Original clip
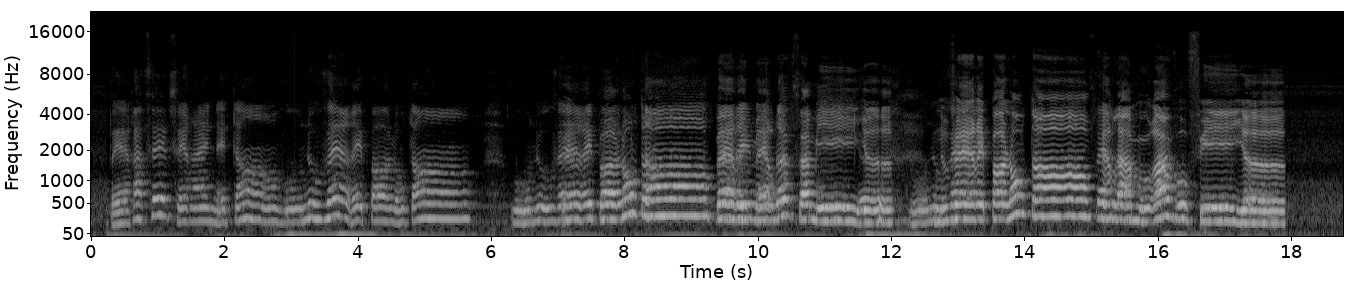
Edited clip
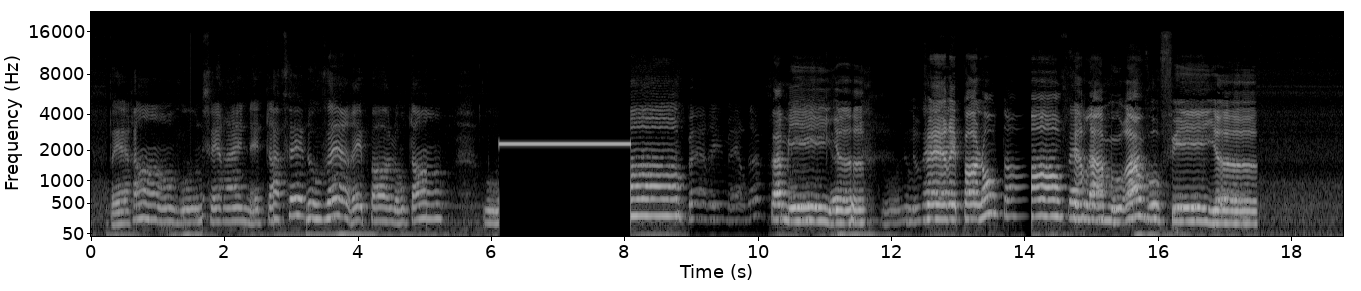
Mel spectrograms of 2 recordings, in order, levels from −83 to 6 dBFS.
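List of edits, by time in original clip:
0.67–1.16 swap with 2.23–3.22
5.03–5.45 cut
6.53–8.51 bleep 2280 Hz -23 dBFS
9.26–10.75 dip -22 dB, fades 0.20 s
12.08–13.03 dip -11 dB, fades 0.14 s
13.7–14.52 studio fade out

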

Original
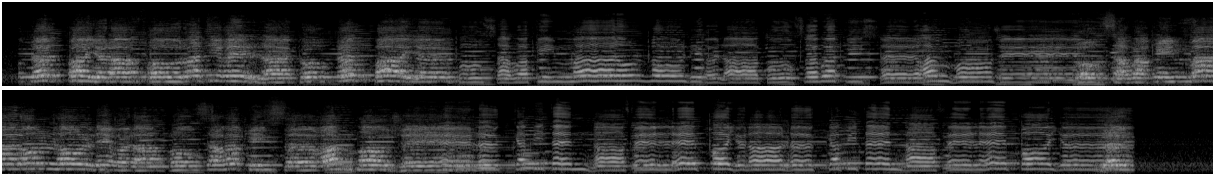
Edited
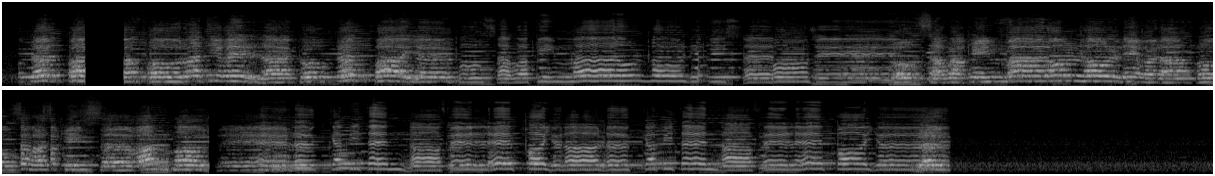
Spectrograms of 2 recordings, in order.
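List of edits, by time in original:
0.83–1.22 mute
6.96–8.33 cut
9.08–9.55 cut
14.14–14.44 reverse
16.02–16.69 fade in

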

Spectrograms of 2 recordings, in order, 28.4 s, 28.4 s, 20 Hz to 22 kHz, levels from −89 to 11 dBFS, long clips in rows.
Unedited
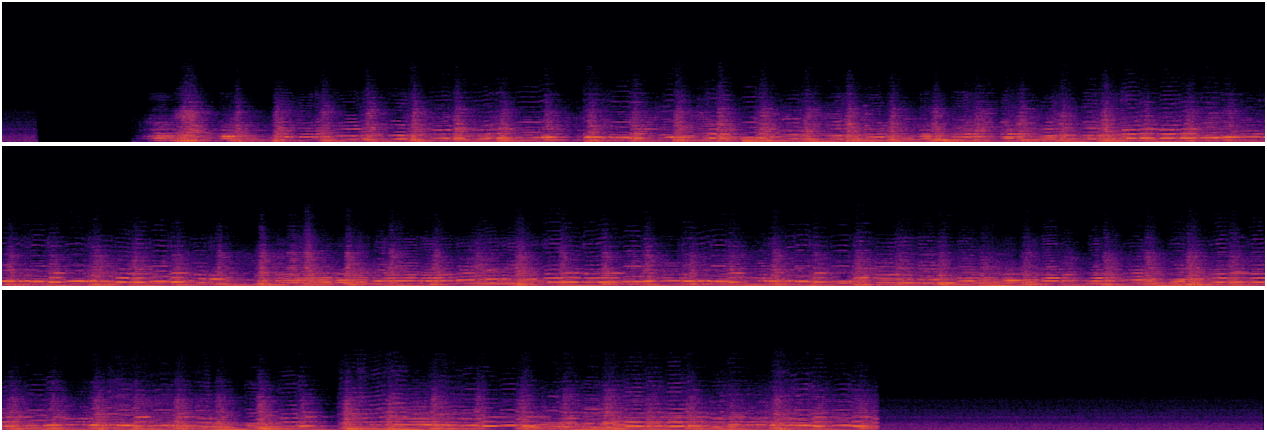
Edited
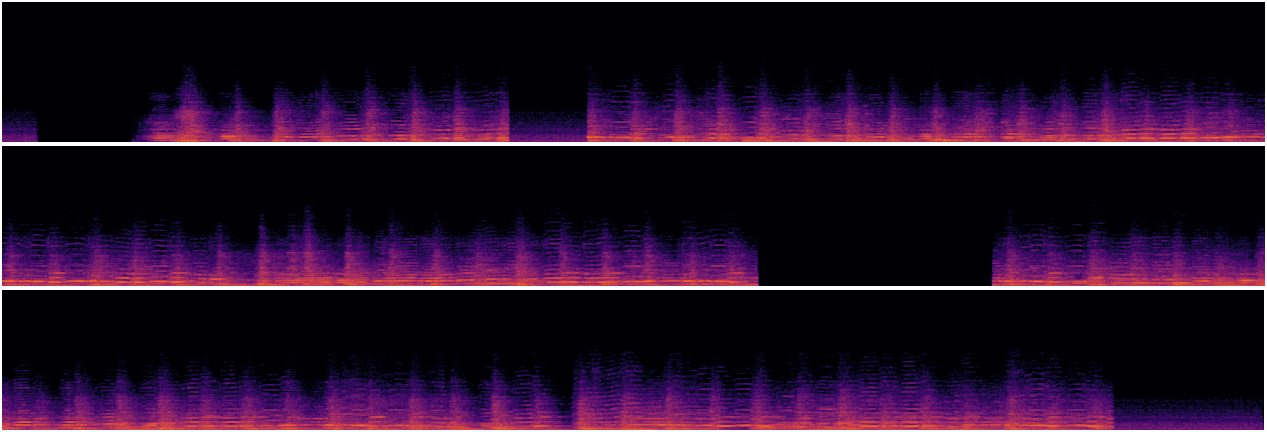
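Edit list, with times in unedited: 3.81–4.4 room tone
15.15 insert silence 1.76 s

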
